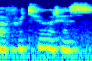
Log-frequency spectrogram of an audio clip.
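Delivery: slow, unvoiced, breathy, hushed, under the breath.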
